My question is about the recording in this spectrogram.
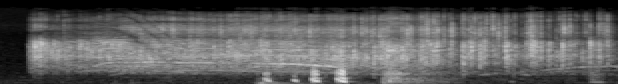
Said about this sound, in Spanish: Son los aplausos de nuestra audiencia para ti. Del público.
